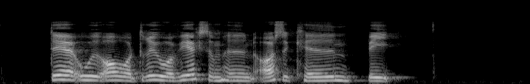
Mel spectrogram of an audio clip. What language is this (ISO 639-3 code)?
dan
